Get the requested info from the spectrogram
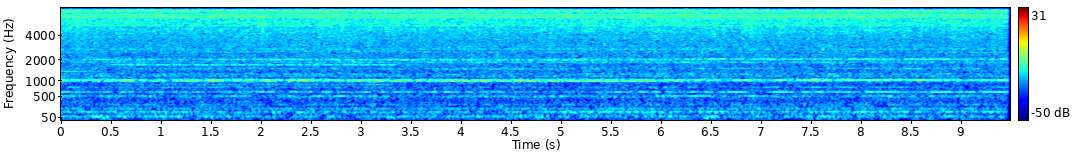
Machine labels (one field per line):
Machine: fan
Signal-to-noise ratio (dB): -6 dB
